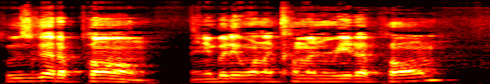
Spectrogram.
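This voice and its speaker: A man from Canada whose first language is Italian, hosting a casual livestream, reading fan comments aloud in a relaxed way with many ums and trailing pauses. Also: on the high side. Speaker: livestream host.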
